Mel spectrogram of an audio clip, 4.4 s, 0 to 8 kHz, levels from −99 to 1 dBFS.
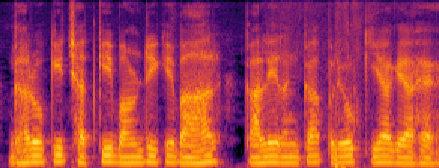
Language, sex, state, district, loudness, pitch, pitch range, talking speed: Hindi, male, Uttar Pradesh, Lalitpur, -15 LUFS, 115 Hz, 105-120 Hz, 190 wpm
